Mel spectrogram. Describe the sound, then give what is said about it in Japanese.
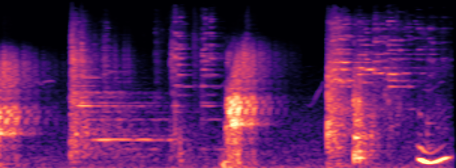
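Glass shatters in several sharp, bright bursts with tinkling fragments scattering after each crash, loud and alone with no talking. “ガラスの割れた音みたいだな。”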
